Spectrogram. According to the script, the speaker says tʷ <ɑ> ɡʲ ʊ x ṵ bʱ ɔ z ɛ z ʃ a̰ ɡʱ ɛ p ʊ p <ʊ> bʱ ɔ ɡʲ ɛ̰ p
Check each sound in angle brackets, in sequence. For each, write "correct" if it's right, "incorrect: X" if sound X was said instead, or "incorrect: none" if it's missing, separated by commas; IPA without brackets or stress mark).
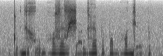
incorrect: ɑ̰, incorrect: ɔ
